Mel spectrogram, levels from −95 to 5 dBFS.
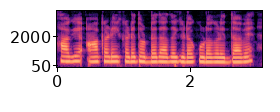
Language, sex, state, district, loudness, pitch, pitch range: Kannada, female, Karnataka, Bidar, -15 LUFS, 210 Hz, 200-215 Hz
